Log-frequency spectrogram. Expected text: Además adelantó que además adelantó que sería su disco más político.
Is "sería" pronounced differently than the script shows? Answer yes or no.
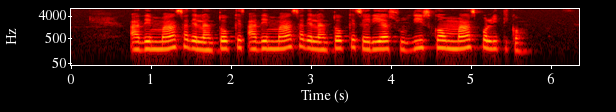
no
